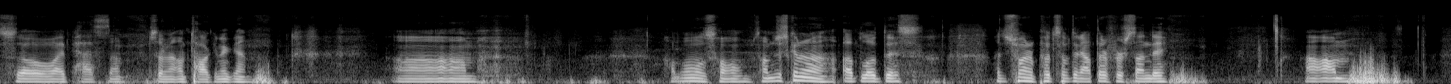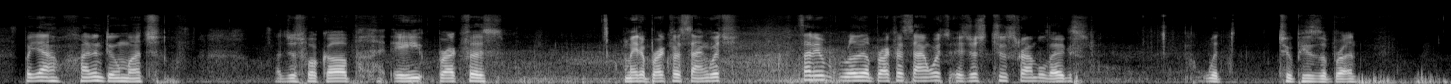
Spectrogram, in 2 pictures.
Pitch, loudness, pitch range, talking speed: 140 Hz, -16 LUFS, 125-150 Hz, 130 wpm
